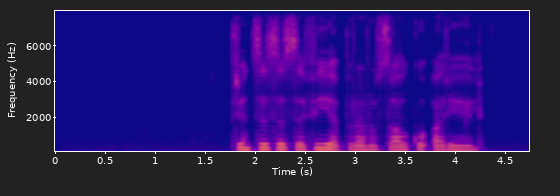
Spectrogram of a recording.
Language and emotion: Russian, neutral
